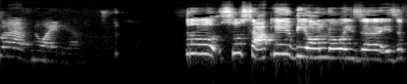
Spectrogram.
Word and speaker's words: sake: Sake and shochu, correct.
